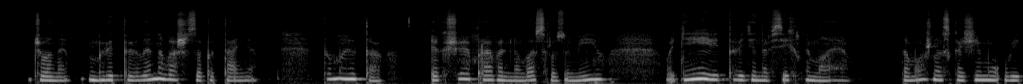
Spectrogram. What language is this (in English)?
Ukrainian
